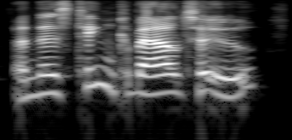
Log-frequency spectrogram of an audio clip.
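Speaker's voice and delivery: put-on an effusive old aunt greeting; elderly aunt voice. A narrator's reading.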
